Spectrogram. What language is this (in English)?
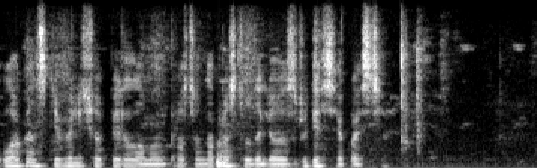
Russian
